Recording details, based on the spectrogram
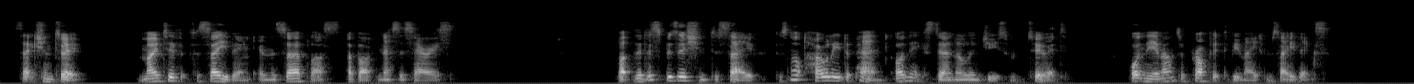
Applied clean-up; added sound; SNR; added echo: none; none; none; none.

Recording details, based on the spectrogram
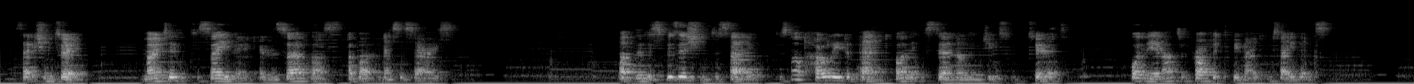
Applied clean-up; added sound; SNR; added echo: neural separator model SepFormer DNS4.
